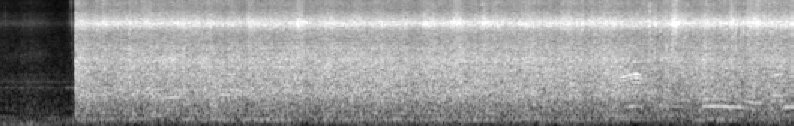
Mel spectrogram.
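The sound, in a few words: heavy rain falling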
